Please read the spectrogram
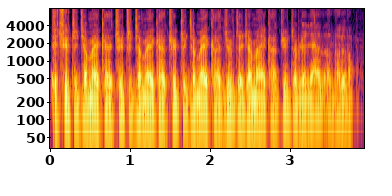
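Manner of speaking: as fast as possible, rapid-fire delivery. Speaker demonstrating a phrase to be repeated five times, saying it very fast. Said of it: "You're going to say it five times as fast as you can".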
